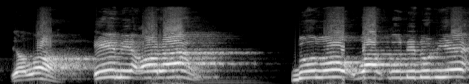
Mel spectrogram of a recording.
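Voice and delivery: high, loud complaint to God; hammed-up aggrieved outcry; acted accusation. Neighbour accusing the man before God.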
